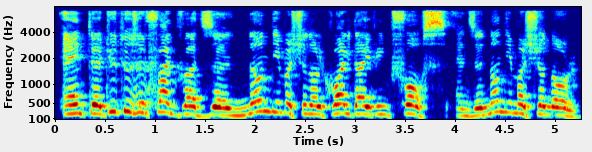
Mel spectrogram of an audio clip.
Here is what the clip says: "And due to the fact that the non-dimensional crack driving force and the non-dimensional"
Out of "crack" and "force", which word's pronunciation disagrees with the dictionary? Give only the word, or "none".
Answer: crack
